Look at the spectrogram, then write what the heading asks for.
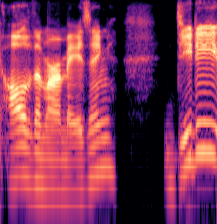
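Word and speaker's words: Didi: of them are amazing DD or gg apparently in Portuguese it's pronounced gg gg Lozada of the pelicans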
